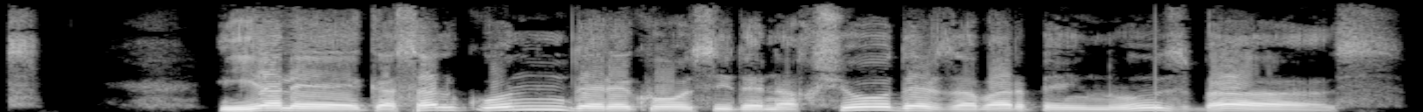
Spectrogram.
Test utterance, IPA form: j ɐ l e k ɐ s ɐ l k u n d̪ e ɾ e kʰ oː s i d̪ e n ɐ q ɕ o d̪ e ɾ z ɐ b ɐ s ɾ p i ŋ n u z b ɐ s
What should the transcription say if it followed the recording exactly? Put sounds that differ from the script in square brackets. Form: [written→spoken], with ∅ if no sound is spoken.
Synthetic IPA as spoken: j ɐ l e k ɐ s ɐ l k u n d̪ e ɾ e kʰ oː s i d̪ e n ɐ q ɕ o d̪ e ɾ z ɐ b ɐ [s→∅] ɾ p [i→e] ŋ n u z b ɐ s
